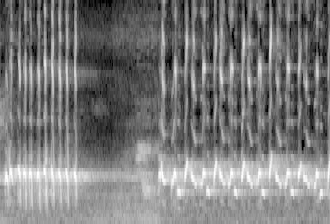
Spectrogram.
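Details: Sooty-headed bulbul, a lively singer, heard in lure and master song for morning and night: a steady trill of bright notes near one pitch, a short pause, then a faster bubbling run of looping chirps.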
